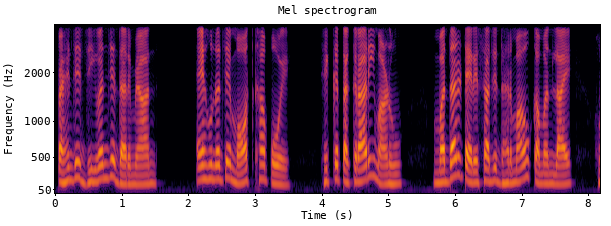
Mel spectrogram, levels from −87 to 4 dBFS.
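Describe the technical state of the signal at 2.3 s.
At 2.3 s the speech signal is intact, with no audible dropout, distortion, glitch or other technical fault.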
